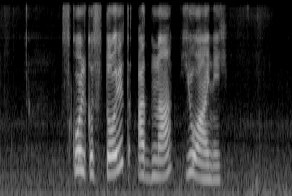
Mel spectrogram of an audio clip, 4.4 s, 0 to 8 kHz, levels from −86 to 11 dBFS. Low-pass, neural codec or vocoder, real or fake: 7.2 kHz; codec, 44.1 kHz, 7.8 kbps, Pupu-Codec; fake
